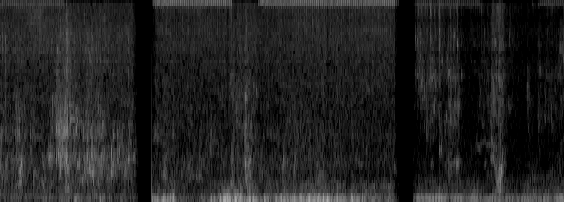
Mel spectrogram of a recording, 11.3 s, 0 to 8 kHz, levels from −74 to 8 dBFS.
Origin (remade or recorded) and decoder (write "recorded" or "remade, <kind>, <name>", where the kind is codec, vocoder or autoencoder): remade, vocoder, BigVGAN v2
